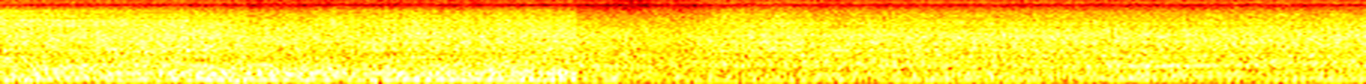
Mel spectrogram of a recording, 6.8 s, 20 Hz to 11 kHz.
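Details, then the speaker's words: 1957 Chevy Bel Air, likely a 283 small-block V8, garage kept since '76, fuel pump working. It runs fast with a steady roar, dipping briefly then recovering, rich and unsettled after flooding. They suspect something stuck in the carburetor and are letting it run the carburetor dry. "Something's stuck in the carburetor. So what we're gonna do is not give it any more gas here. Let it run out of gas as far as the carburetor is concerned."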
